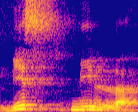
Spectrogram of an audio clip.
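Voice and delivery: "Bismillah" with thin bright a, lips spread in a smile; smiling fatha. Shown as a demonstration. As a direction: smile through "Bismillah" slowly. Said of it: "Senyum, meringis".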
